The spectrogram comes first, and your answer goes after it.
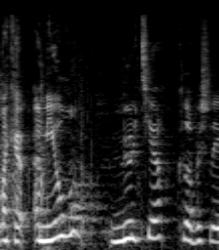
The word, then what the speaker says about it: Maultier: Maultier.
